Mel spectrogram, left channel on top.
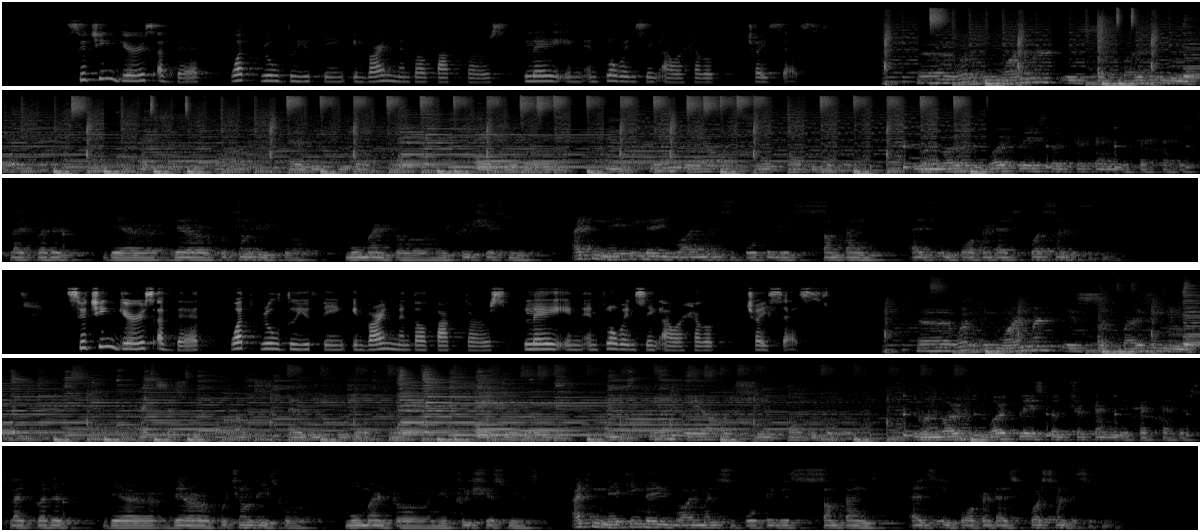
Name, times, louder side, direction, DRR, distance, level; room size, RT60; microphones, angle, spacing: voice 1, 0.7-2.0 2.3-7.1 7.5-8.2 20.9-21.3, right 10 dB, 90° right, 21 dB, 0.6 m, -36 dB
sound 1, 8.8-21.8, left 4 dB, 55° left, 1.2 m, -40 dB
voice 2, 9.1-16.2 16.6-17.6 18.0-20.5 21.1-27.1 27.4-29.3 29.7-32.8 33.0-35.1, right 1 dB, 55° right, 0 dB, 2.2 m, -42 dB
Harp, 11.7-20.7, right 4 dB, 25° right, 0.5 m, -41 dB
sound 2, 21.0-21.3 21.7-22.0 22.4-22.7 23.1-23.4 23.8-23.9 24.6-24.7 25.3-25.4 26.1-26.2 26.8-27.0, equal, ahead, 1.0 m, -48 dB
17.5 x 9.7 x 7.4 m, 0.75 s
head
